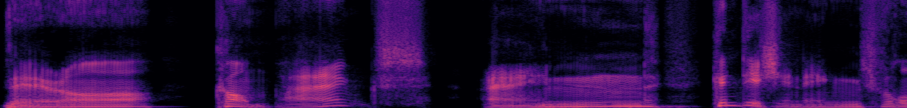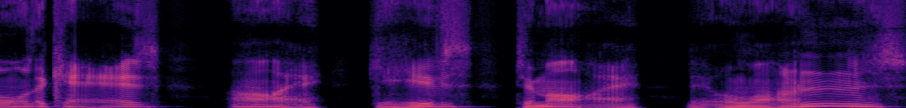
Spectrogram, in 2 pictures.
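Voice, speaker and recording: A man's put-on character voice, fairly low in pitch and very slow in pace. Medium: read story. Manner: florid, archaic word-play, affectionate.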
